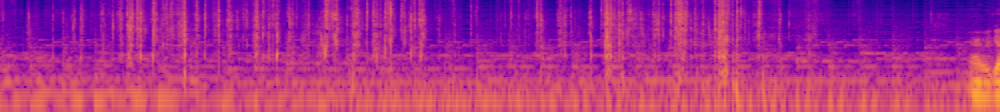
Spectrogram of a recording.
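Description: Foil trading-card pack wrapper crinkling and crackling as it is torn open and the cards pulled out, in two spells, with background music underneath.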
